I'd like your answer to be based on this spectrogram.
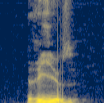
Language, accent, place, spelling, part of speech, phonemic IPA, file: French, France, Lyon, rieuse, noun, /ʁjøz/, LL-Q150 (fra)-rieuse.wav
- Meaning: female equivalent of rieur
